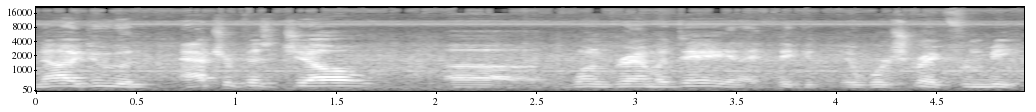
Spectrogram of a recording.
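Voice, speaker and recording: A man in his fifties rambles through a casual vlog while soaking in ice cold water, sounding slightly strained by the chill. His voice is mid-pitched and sits at a distance from the mic. A clear machine-like noise runs behind him. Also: moderate pace. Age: 50s. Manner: rambling, chatty. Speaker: product reviewer. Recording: distant mic, loud steady machinery hum.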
